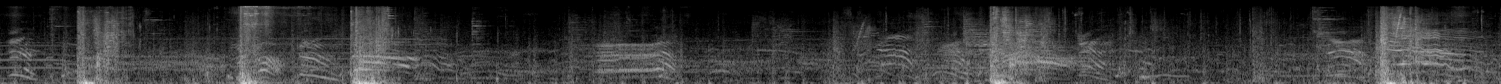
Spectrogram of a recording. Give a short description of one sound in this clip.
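Weapons strike with heavy, sudden thuds during a fight.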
